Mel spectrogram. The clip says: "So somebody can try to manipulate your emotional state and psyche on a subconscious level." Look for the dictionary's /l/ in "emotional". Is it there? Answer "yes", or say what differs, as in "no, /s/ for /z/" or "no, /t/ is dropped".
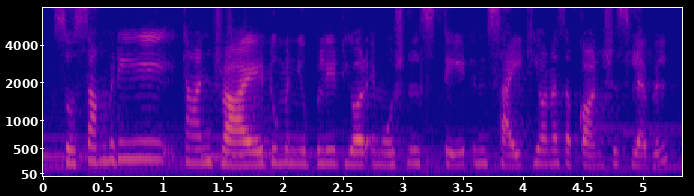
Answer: yes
